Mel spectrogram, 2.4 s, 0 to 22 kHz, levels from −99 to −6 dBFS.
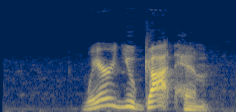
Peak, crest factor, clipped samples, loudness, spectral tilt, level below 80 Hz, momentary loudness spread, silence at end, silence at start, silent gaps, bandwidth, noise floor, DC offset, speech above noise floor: -4 dBFS; 22 dB; under 0.1%; -22 LUFS; -9 dB/octave; -60 dBFS; 14 LU; 0.3 s; 0.85 s; none; 5 kHz; -66 dBFS; under 0.1%; 44 dB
